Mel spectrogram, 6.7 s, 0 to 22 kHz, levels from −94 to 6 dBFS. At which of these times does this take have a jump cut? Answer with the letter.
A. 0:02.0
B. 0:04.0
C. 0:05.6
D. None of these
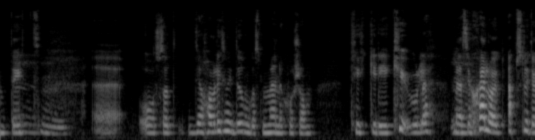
A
